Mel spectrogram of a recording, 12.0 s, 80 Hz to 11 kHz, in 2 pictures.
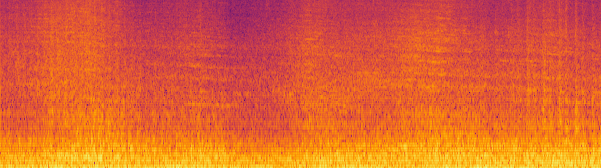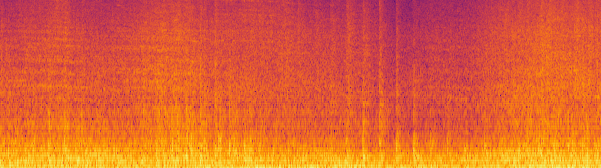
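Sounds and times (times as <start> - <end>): freight train rumbling: 0.0 - 12.0
train wheel clicks: 5.2 - 12.0.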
